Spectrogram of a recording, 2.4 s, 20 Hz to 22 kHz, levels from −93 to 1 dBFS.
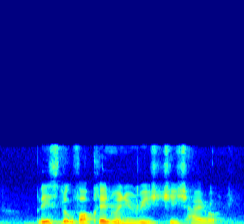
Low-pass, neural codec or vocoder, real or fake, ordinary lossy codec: none; none; real; none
